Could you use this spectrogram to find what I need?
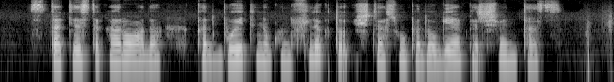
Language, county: Lithuanian, Šiauliai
